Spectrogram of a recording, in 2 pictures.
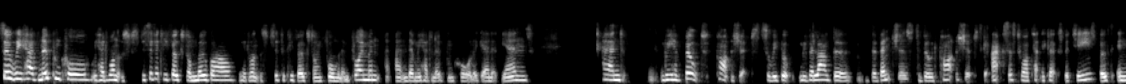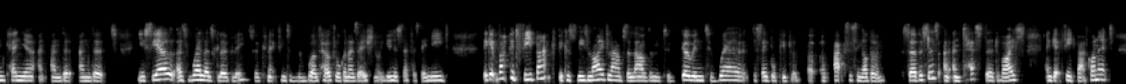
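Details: Adult woman speaking; normal speech.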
